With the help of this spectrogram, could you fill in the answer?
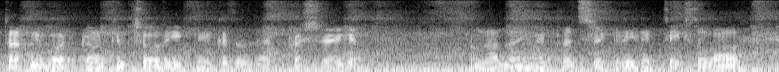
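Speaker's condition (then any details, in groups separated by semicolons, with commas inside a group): No condition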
